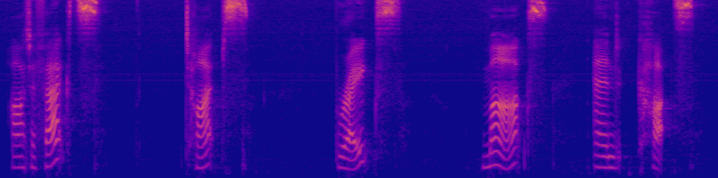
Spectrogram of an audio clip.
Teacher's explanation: The second way S is pronounced at the end of a word is s. It's pronounced this way after voiceless consonants. P, t, k, f and th.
